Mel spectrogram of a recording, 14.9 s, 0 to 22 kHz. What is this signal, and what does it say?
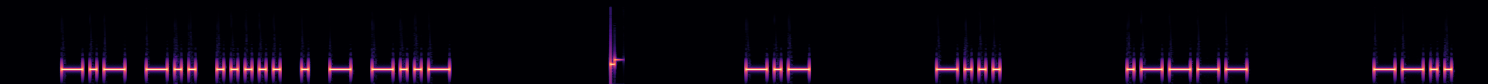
Morse code, heard as a keyed tone, about 17 wpm, spaced as for 10 wpm, 700 Hz. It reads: KD5ETX KB1Z
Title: USA Call Signs - 6 Characters - 6x Character Spacing - 17wpm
